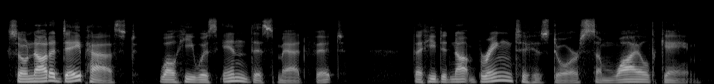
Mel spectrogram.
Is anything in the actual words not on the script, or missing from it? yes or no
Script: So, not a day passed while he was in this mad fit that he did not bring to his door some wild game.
no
